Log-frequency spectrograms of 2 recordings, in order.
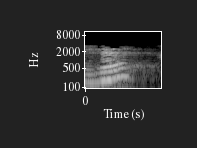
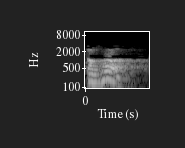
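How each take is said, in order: First: غاء slow with thin fronted vowel; wrong light ghayn. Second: غاء with a thick, emphatic gh; heavy ghayn. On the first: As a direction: flatten غاء to a light ghee-like "ghae". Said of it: "مش". (غاء بغين مرققة) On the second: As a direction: round out غاء heavily. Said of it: "مش غاء". (غاء بغين مفخمة) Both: Shown as a demonstration.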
